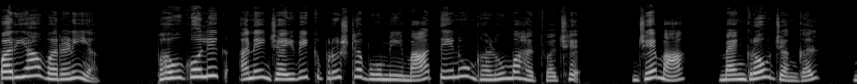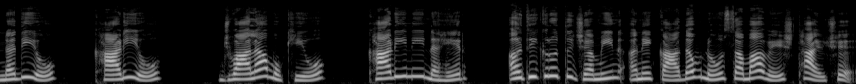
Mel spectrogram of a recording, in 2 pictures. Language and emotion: Gujarati, neutral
